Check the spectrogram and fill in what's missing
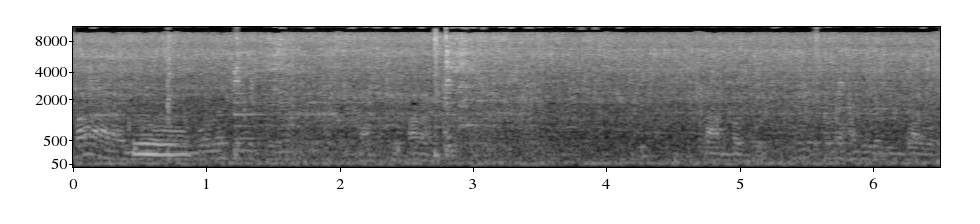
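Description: Pangas fish fries in oil with a steady, crackling sizzle that runs continuously at moderate volume, as voices talk over the cooking.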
